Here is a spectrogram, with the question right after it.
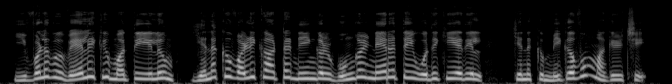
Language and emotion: Tamil, happy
